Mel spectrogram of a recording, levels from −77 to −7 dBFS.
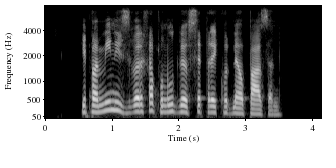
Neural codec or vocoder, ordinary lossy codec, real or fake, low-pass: codec, 44.1 kHz, 3.4 kbps, Pupu-Codec; Opus, 16 kbps; fake; 7.2 kHz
